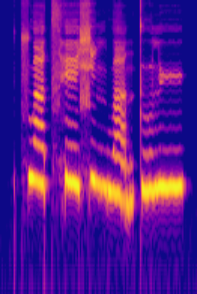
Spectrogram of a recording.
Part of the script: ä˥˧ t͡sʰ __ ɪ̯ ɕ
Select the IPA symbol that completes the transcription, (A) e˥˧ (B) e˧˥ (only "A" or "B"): A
